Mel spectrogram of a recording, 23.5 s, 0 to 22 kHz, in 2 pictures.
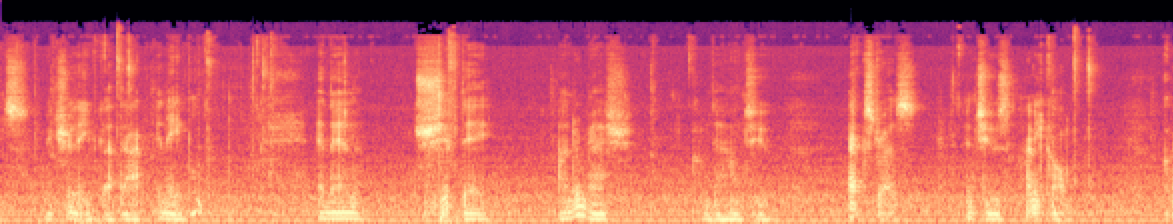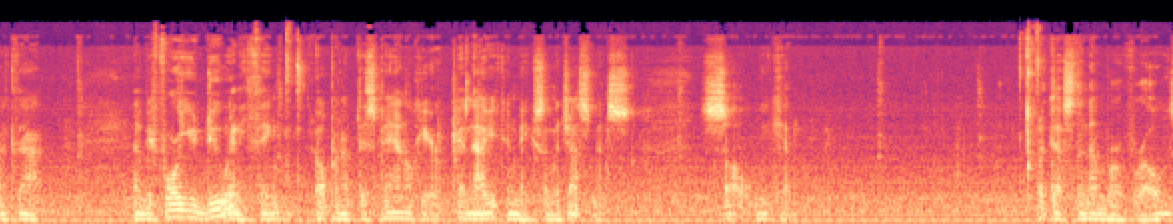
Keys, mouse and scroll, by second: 2.0 middle click, 4.4 shift+a, 14.7 click, 22.1 click.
